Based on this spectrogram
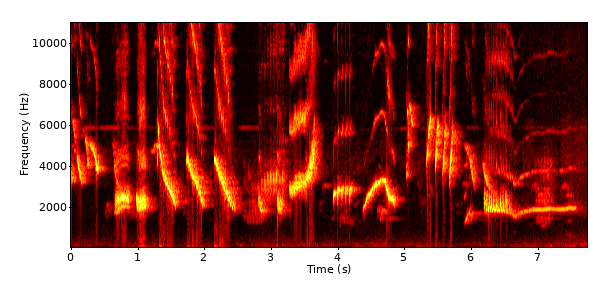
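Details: Asian pied starling song for training birds: a varied string of rich whistles, downslurred buzzy notes and looping phrases, ending with a long falling whistle.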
